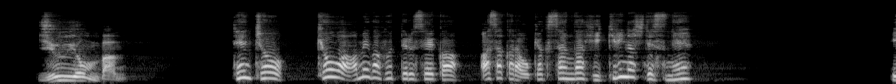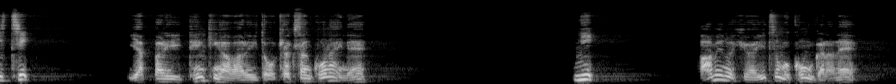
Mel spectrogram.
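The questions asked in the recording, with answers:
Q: 店長、今日は雨が降ってるせいか、朝からお客さんがひっきりなしですね。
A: 2: 雨の日はいつも混むからね。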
